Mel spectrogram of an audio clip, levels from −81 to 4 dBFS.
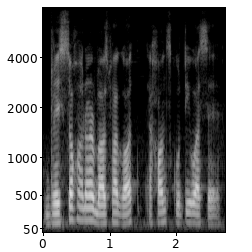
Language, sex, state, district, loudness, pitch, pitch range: Assamese, male, Assam, Kamrup Metropolitan, -17 LUFS, 135 Hz, 125-155 Hz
